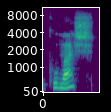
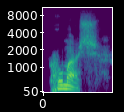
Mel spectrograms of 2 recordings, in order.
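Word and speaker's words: חומש: The only thing I'm coming up with is Stone Edition Tanakh or Stone Edition Kumash. Chumash. Yeah. Chumash Okay.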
